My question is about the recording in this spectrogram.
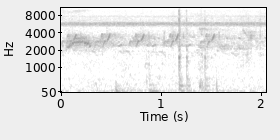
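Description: Faint songbird singing a quick run of short, repeated chirping notes over a steady high insect drone, with a couple of soft clicks partway through.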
